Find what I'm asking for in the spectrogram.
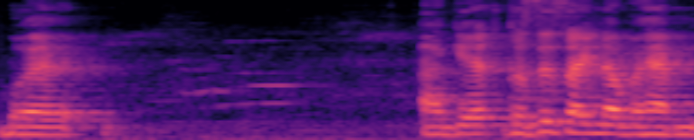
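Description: A woman speaks with a fairly low pitch. Room echo can be heard. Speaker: vlogger. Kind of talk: casual vlog chat. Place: home room. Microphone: phone near.

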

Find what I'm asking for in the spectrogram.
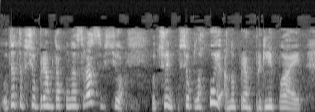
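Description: The speaker moves at a fairly quick pace. The intonation is lively. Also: woman. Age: 50s. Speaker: vlogger. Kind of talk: motivational monologue to camera. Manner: earnest, animated. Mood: earnest, reflective. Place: home room. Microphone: webcam.

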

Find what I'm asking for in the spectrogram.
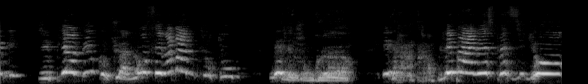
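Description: A cartoonish character voice sits at an extremely high pitch. Its pace is moderate. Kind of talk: children's puppet show. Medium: puppet show. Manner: teasing, mildly exasperated.

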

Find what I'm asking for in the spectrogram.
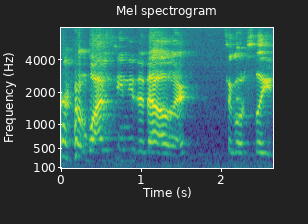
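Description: The tone is bright and sharp, with ordinary pitch variation. Delivery comes at a fairly slow pace. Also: woman.

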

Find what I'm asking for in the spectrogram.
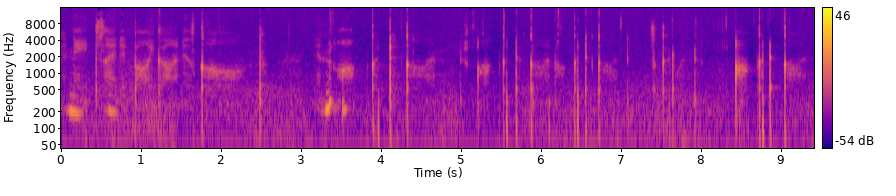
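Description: The whispering goes very slowly, broken by long, frequent pauses. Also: woman. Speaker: ASMR creator teaching. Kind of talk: soft-spoken ASMR tutorial. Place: home room. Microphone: studio mic.

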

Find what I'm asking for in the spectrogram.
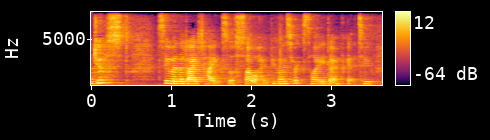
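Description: There is audible room echo around this woman. Her pitch is high and her intonation fairly even. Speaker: fashion vlogger. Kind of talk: casual vlog chat. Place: kitchen. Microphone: camera far.

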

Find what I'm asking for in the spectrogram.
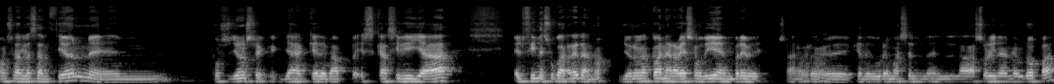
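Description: At a moderate pace, a man with a medium pitch talks in a monotone, flat intonation. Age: 20s. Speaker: football journalist; remote guest. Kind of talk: casual chat. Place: home room.

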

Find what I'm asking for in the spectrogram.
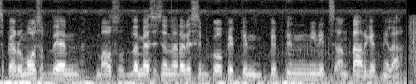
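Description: The sound is dry with no echo, with light background noise behind a man's voice. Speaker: cycling vlogger. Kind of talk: casual vlog chat. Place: open country.

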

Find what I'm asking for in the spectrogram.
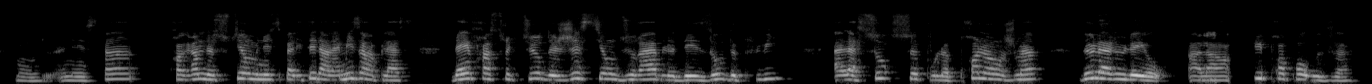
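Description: In a quiet background, a woman talks with a fairly high pitch at a fairly slow pace. Her pitch variation is ordinary. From Quebec. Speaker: mayor chairing council meeting. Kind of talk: municipal council meeting. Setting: closed-door council chamber. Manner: formal. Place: home room. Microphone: video call.

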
